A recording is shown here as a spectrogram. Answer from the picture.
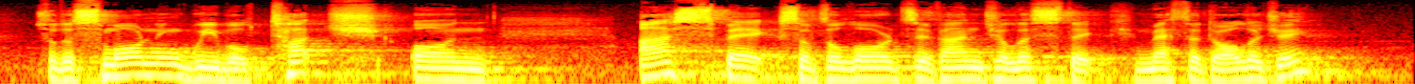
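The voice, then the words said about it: Glasgow Scottish accent. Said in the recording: “my educated, mellifluous Glasgow accent”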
